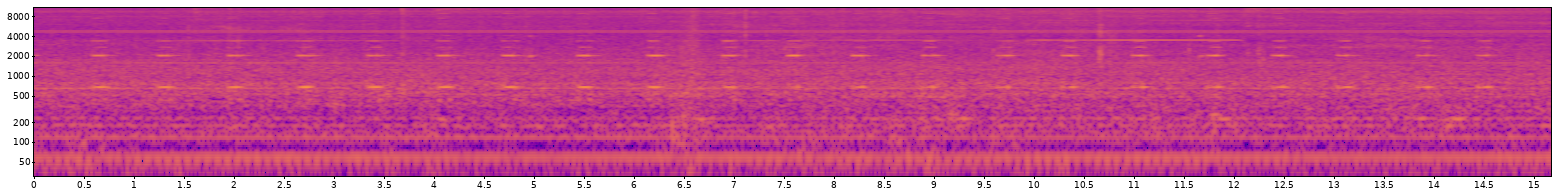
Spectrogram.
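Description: Patient monitor's pulse beep sounding evenly, about three beeps every two seconds in time with the patient's heartbeat, over a steady hum of equipment.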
